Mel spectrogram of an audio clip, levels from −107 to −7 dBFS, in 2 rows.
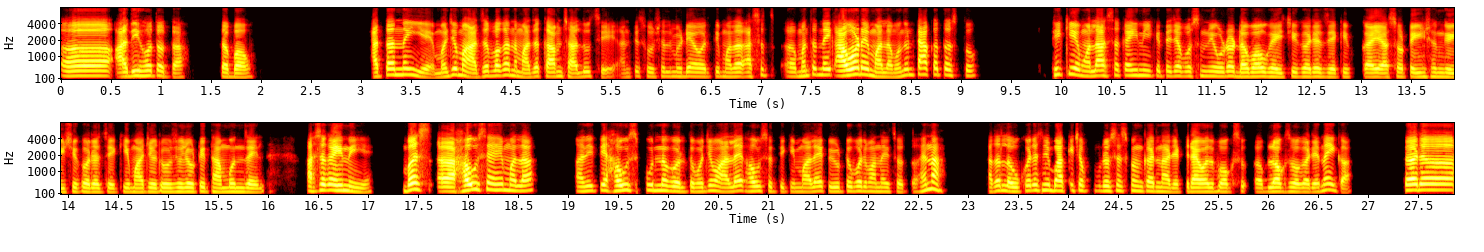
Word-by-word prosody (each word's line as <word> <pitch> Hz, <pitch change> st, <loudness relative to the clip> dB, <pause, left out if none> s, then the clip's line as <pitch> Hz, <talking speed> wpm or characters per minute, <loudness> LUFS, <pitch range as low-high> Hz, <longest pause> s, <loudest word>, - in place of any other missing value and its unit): अ, 200 Hz, -, -5 dB, 0.5 s
आधी 180 Hz, +4 st, +3 dB
होतं 210 Hz, 0 st, 0 dB
होता, 155 Hz, -5 st, -6 dB, 0.4 s
दबाव 155 Hz, -2 st, 0 dB, 1.2 s
आता 245 Hz, 0 st, +3 dB
नाही 245 Hz, -6 st, -3 dB
आहे. -, -, -4 dB
म्हणजे 170 Hz, +10 st, -2 dB
माझं 195 Hz, -4 st, +2 dB
बघा 210 Hz, +3 st, +1 dB
ना, 200 Hz, -, -6 dB
माझं 160 Hz, +1 st, -2 dB
काम 175 Hz, +1 st, +2 dB
चालूचं 180 Hz, +1 st, -5 dB
आहे. -, -, -10 dB
आणि 155 Hz, +1 st, -19 dB
ते 190 Hz, -, -13 dB
सोशल 180 Hz, 0 st, -12 dB
मीडियावरती 175 Hz, -1 st, -6 dB
मला 175 Hz, 0 st, -1 dB
असंच 215 Hz, +5 st, -9 dB, 0.2 s
म्हणतात 200 Hz, +6 st, -5 dB
ना 245 Hz, -, 0 dB
एक 240 Hz, -, 0 dB
आवड 225 Hz, +6 st, +9 dB
आहे 255 Hz, -, +5 dB
मला 170 Hz, -2 st, 0 dB
म्हणून 200 Hz, +9 st, -7 dB
टाकत 255 Hz, -1 st, +1 dB
असतो. 220 Hz, -2 st, -8 dB, 0.8 s
ठीक 245 Hz, +1 st, -5 dB
आहे, 255 Hz, -, +3 dB
मला 205 Hz, -1 st, +1 dB
असं 215 Hz, +2 st, -4 dB
काही 220 Hz, 0 st, -1 dB
नाही 220 Hz, -1 st, -6 dB
की 205 Hz, -, -10 dB
त्याच्यापासून 195 Hz, 0 st, -6 dB
एवढा 190 Hz, +1 st, -1 dB
दबाव 175 Hz, +1 st, +1 dB
घ्यायची 170 Hz, 0 st, -3 dB
गरज 170 Hz, 0 st, -3 dB
आहे. 160 Hz, -, -2 dB
की 165 Hz, -, -9 dB
काय 165 Hz, 0 st, +2 dB
असं 160 Hz, +2 st, -5 dB
टेन्शन 170 Hz, 0 st, -4 dB
घ्यायची 160 Hz, 0 st, -2 dB
गरज 160 Hz, -2 st, -1 dB
आहे? 155 Hz, -, -3 dB
की 160 Hz, -, -5 dB
माझी 160 Hz, 0 st, -2 dB
रोजी 165 Hz, 0 st, -3 dB
रोटी 170 Hz, +1 st, -1 dB
थांबून 165 Hz, 0 st, -2 dB
जाईल, 155 Hz, -2 st, -2 dB, 0.5 s
असं 210 Hz, +6 st, +2 dB
काही 225 Hz, -1 st, +7 dB
नाही 185 Hz, -7 st, -2 dB
आहे. 155 Hz, -, -15 dB, 0.4 s
बस 255 Hz, +1 st, +7 dB
अ, 180 Hz, 0 st, +8 dB
हौस 230 Hz, +6 st, +6 dB
आहे 240 Hz, -2 st, +2 dB
मला 215 Hz, -2 st, +1 dB, 0.4 s
आणि 185 Hz, +2 st, -3 dB
ते -, -, +4 dB
हौस 215 Hz, +3 st, +1 dB
पूर्ण 220 Hz, -1 st, -1 dB
करतो. 180 Hz, -2 st, -1 dB
म्हणजे 175 Hz, +5 st, -5 dB
मला 180 Hz, +1 st, +1 dB
एक 210 Hz, -, -1 dB
हौस 190 Hz, +1 st, -2 dB
होती, 170 Hz, -1 st, -10 dB
की 170 Hz, 0 st, -12 dB
मला 170 Hz, +1 st, -3 dB
एक 190 Hz, -1 st, -5 dB
यूट्यूबर 185 Hz, +2 st, -4 dB
बनायचं 175 Hz, -2 st, -7 dB
होतं, 165 Hz, +1 st, -15 dB
हे -, -, -1 dB
ना. 275 Hz, +1 st, +4 dB, 0.5 s
आता 210 Hz, -, 0 dB
लवकरचं 210 Hz, +4 st, -1 dB
मी -, -, 0 dB
बाकीच्या 215 Hz, 0 st, +1 dB
प्रोसेस 200 Hz, 0 st, -5 dB
पण 210 Hz, -2 st, -4 dB
करणार 180 Hz, -3 st, 0 dB
आहे. 160 Hz, -, -2 dB
ट्रॅव्हल 170 Hz, 0 st, +3 dB
बॉक्स 165 Hz, 0 st, -7 dB, 0.2 s
ब्लॉग्स 170 Hz, 0 st, 0 dB
वगै, 165 Hz, -1 st, -1 dB
रे 165 Hz, +1 st, -3 dB
नाही 240 Hz, +3 st, 0 dB
का. -, -, -4 dB, 0.6 s
तर 235 Hz, +1 st, +10 dB
अ, 240 Hz, 0 st, +6 dB
185 Hz, 220 wpm, -23 LUFS, 170-215 Hz, 1.2 s, तर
